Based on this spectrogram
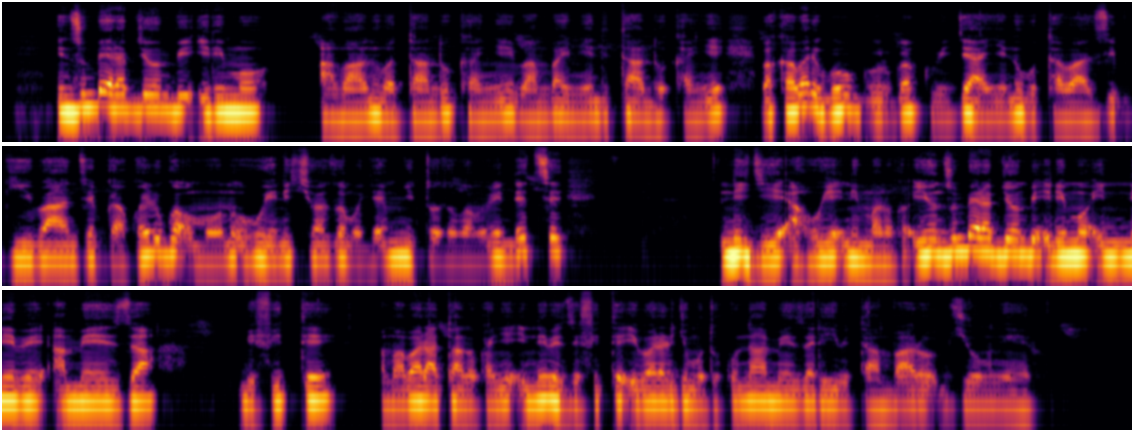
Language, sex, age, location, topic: Kinyarwanda, female, 25-35, Kigali, health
